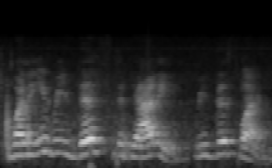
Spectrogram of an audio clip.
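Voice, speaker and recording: A woman reading a picture book aloud to a child at bedtime at home, slow, gentle and playful. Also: sits high, lively intonation, highs cut off, slight background noise. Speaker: parent reading a bedtime story.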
